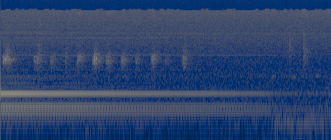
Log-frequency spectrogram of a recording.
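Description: Electric guitar chord left ringing out, its held notes fading slowly until they have almost died away by the end. About ten faint light ticks sound over it in the first half.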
